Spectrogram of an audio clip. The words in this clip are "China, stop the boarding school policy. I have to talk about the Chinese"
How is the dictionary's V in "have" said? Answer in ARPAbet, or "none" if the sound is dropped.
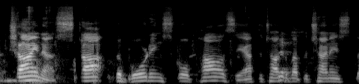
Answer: F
